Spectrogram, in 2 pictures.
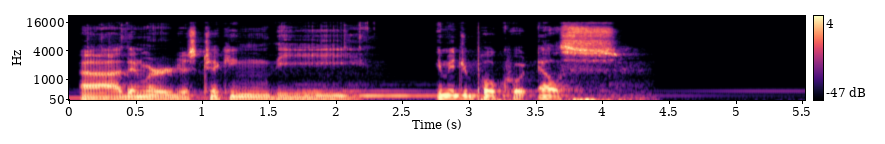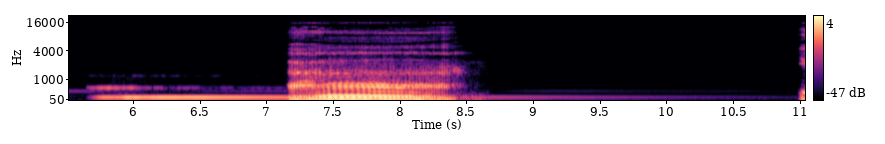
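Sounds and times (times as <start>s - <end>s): ambient music held tone: 0.0s - 11.0s
man's drawn-out vocal sound: 7.2s - 8.7s.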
